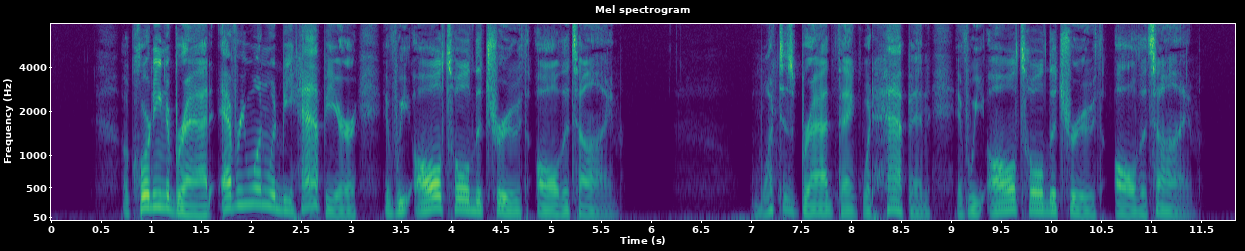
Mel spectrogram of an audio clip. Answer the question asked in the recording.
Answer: Brad thinks everyone would be happier if we all told the truth all the time.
